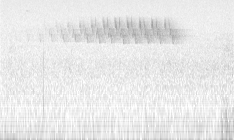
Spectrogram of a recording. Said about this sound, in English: Both the ovenbird and black Bernian like older forests, so. That's what we're in right now, mixed deciduous. I hesitate to say old growth, but older. It's a mature forest.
